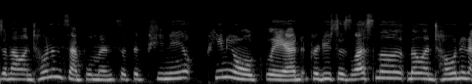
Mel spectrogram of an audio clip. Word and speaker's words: pineal: does it have to be true that our penal game i don't even know how to pronounce that p pineal pineal gland produces less melatonin pineal thank you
